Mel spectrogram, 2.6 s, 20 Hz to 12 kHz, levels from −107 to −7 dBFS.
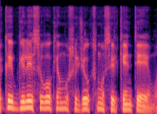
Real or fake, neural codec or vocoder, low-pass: fake; vocoder, 22.05 kHz, 80 mel bands, Vocos; 9.9 kHz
